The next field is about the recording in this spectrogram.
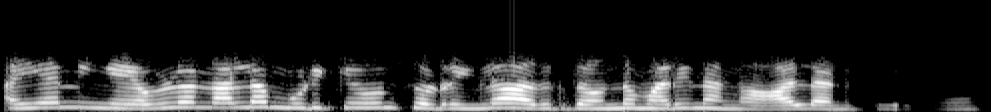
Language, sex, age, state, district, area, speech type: Tamil, female, 45-60, Tamil Nadu, Mayiladuthurai, rural, conversation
